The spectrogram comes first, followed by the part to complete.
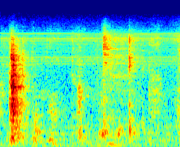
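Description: Toy building blocks clacking as they are set down and stacked: a few separate sharp clicks, the loudest just after the start and two lighter ones later on.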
